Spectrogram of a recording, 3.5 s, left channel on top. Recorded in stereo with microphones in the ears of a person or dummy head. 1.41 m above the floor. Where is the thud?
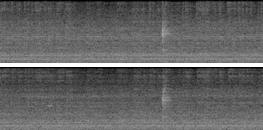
20° left (ahead or behind), 2.0 m.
